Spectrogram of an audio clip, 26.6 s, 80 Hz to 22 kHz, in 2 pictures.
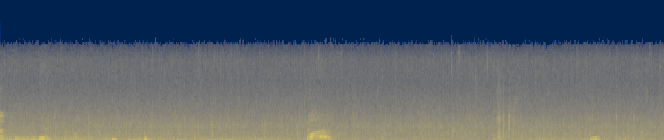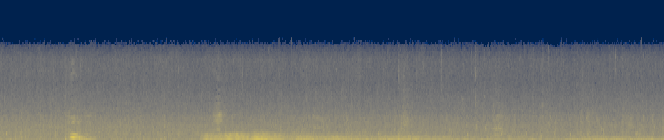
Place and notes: Mortsel, Mortsel, België - garden
this recording is made in my garden by 2 microphones
those microphones record each day automatic at 6, 12, 18 & 24
Mortsel, Belgium, 5 June 2015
